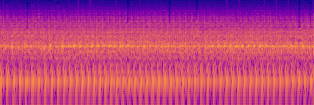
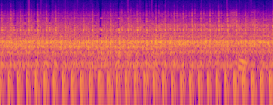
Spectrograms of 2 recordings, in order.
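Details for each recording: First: Royal Enfield Electra X first cold start after rebuild with new big end, conrod and piston: steady single-cylinder thump with dry mechanical clatter; sounds better than before, remaining noise suspected from timing gears backlash, not confirmed. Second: Royal Enfield Electra X, completely standard tune, after engine rebuild with new conrod, big end and piston and timing gear noises addressed: quick, even single-cylinder tickover with no misses or stumbles, a healthy slightly fast idle after a test ride.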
